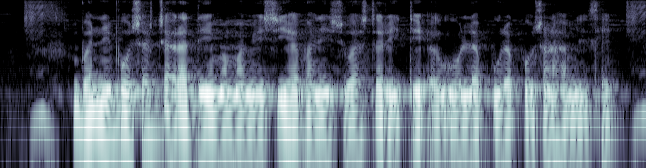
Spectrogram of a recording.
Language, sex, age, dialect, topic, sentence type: Chhattisgarhi, male, 18-24, Western/Budati/Khatahi, agriculture, statement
